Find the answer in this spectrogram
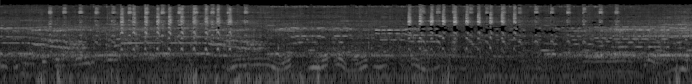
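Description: Battery-operated walking toy animals running together: tinny electronic tunes and sound effects from their built-in speakers, with two bursts of rapid, evenly spaced clicking, about six a second, around two seconds in and again around six seconds in.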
